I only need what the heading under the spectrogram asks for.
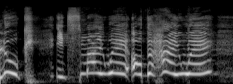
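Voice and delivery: very high, worked-up, riled-up French accent. Describing how they sound speaking English when annoyed, French accent, very high voice. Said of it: "avec un accent français et d'une voix très aiguë".

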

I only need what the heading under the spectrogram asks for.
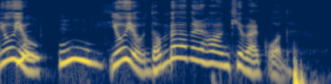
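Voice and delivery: insistent, official-sounding delivery.

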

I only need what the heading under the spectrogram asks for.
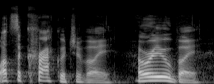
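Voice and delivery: Irish English accent. Switching from german to show an irish english accent. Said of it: "wenn ich eben einen richtig englischen Akzent, also irischen englischen Akzent reden soll".

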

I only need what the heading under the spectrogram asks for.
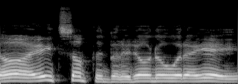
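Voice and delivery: dim-witted, clueless, bewildered dopey cartoon voice. Explaining bacteria hiding inside cells, the speaker does an impression of a stupid phagocyte. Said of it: "that's my impression of a stupid phagocyte".

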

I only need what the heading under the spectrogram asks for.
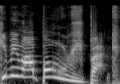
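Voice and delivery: put-on very high, shouting old man voice. Showing what he shouts while playing with a broom, in an old man's voice. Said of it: "And I shout".

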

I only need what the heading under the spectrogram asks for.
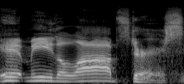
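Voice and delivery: insane-sounding, very drawn-out voice. Showing others your favorite performance of his, do the insane Jack Nicholson voice from The Departed. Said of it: "it's an insane voice".

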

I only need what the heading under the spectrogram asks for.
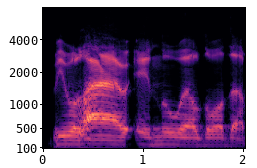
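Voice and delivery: speech bent by a put-on German accent. Showing how Henry Kissinger sounds, Henry Kissinger impression. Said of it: "He sounds like this. This is Henry Kissinger".

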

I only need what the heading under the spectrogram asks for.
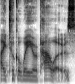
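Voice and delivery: slow, weird, odd, drawn-out character voice. Retelling a movie scene where a character speaks: Wesker voice. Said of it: "I like your Wesker voice".

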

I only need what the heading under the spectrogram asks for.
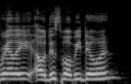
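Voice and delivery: put-on skeptical tone. Retelling a TV character's reaction: imitating Villanelle's sarcastic disbelief. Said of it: ""Yeah, right, bitch" look on her face".

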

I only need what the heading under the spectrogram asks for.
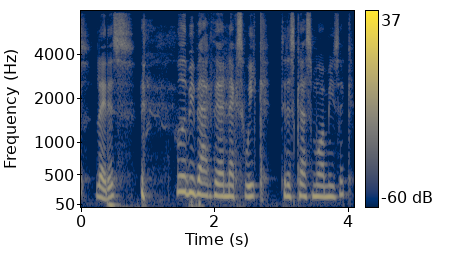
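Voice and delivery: put-on English accent all the way through. Closing out the episode for listeners; english accent. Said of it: "my English accents".

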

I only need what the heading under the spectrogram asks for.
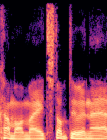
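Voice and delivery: put-on, slow, cocky, swaggering voice full of bravado. Retelling what he said while having his hair gelled: imitating his bravado. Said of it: "he still had bravado".

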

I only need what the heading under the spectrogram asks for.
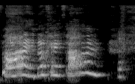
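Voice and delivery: very loud, very high-pitched shout. Recounting a man on the highway, retelling a shout. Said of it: "why are you both screaming at each other?".

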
